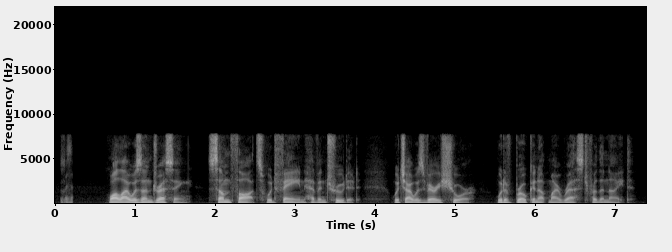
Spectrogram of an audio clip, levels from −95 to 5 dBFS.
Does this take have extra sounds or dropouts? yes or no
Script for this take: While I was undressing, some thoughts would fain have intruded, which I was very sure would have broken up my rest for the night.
yes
